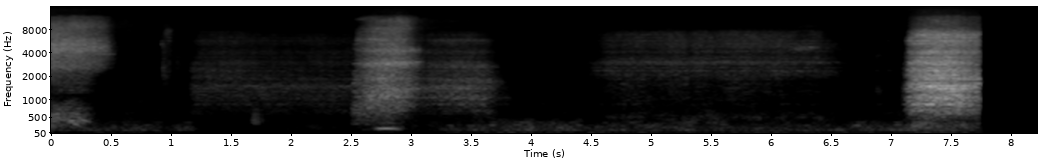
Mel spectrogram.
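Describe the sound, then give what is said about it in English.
Three deep breaths in through the nose and out through the mouth during a guided relaxation, heard as three loud, breathy airflow bursts spaced apart, with fainter hissing air between them. “And then just taking three deep clearing breaths in through the nose and out through the mouth.”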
